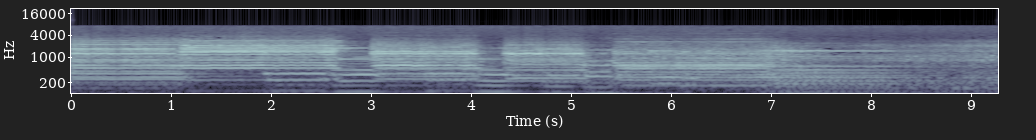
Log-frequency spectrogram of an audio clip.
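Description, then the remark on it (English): A loud, steady jet boat engine roar at full throttle, droning continuously with a horn-like tone that shifts pitch in a few abrupt steps, with no voices over it. “I've got the jet boat wide open, sir.”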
